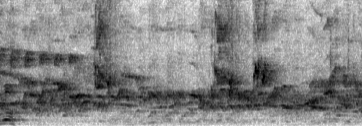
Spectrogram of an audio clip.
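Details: Belanda white-rumped shama singing softer, rambling phrases of high chirps and whistles, with a few sharp bursts and steady hiss behind.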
